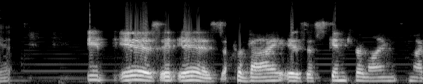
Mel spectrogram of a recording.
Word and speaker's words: Privai: way to say it it is it is pravai is a skincare line my business partner and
